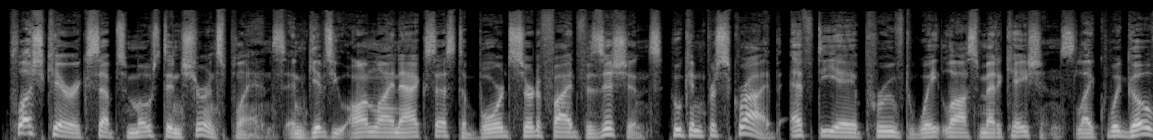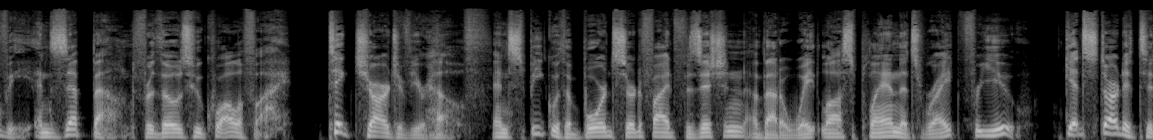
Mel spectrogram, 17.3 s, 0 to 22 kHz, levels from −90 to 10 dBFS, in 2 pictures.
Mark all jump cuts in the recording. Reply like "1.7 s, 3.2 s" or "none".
none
